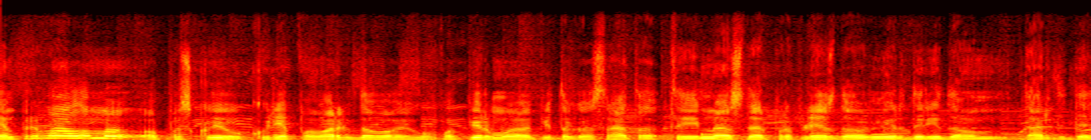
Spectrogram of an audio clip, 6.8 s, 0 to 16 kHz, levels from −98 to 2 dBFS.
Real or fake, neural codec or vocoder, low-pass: real; none; 14.4 kHz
